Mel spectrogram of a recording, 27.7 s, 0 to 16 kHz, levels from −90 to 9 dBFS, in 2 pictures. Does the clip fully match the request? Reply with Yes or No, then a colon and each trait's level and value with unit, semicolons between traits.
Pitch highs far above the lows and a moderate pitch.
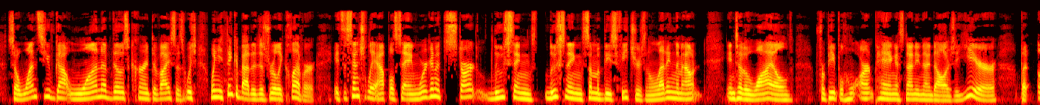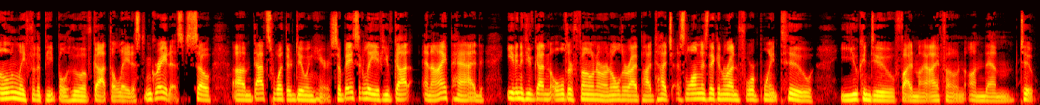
No: average, 3.9 semitones; medium, 145 Hz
